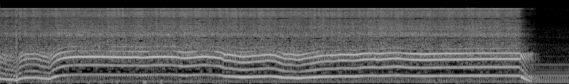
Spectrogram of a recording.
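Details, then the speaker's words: Chicago Pneumatic CP734 1/2-inch air impact wrench, after Marvel Mystery oil flush and refill with SAE 30 non-detergent oil to fix a click, free-running on a marginal compressor: steady even whine, slight hitches, no clicking, smoother and quieter; running smoothly. "It's got a little couple hitches in there. It's not clicking anymore. My compressor's not enough to really keep up with these things, but I can just tell they're a lot smoother and a little quieter too."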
